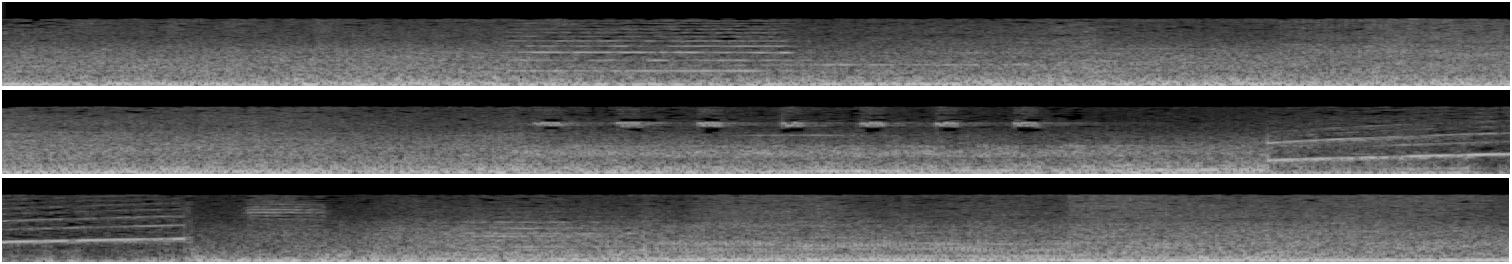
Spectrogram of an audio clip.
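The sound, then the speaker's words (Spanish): Busy Madrid city street noise on European Car-Free Day, with a constant rumble of traffic, punctuated by several car horn toots and a rising wail of a passing siren; no one speaks. “De los coches de la capital, el de siempre, y ninguna medida por parte del ayuntamiento para fomentar que todos celebremos este Día Europeo Sin Coches.”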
